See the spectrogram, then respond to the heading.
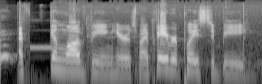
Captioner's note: beep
